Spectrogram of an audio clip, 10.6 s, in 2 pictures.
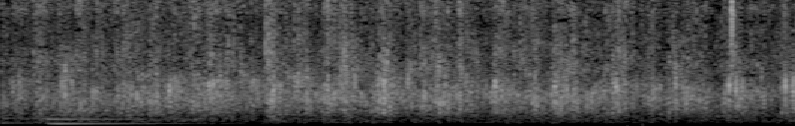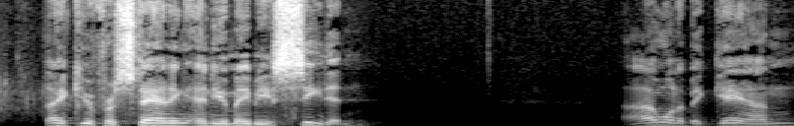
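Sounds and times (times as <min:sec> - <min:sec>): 
audience clapping hands: 0:00.0 - 0:06.5
speech: 0:05.6 - 0:07.8, 0:09.9 - 0:10.5.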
